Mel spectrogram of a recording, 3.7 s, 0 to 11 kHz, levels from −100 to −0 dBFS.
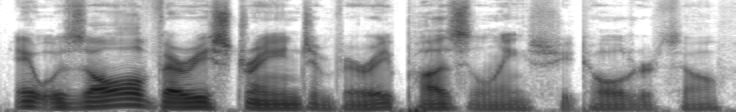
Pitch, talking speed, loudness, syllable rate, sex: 85 Hz, 180 wpm, -19 LUFS, 4.6 syllables/s, male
